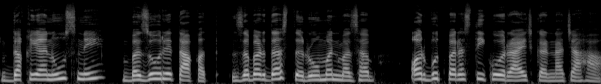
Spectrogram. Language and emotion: Urdu, neutral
